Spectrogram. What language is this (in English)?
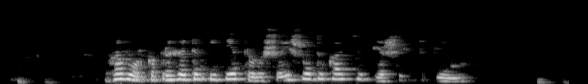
Belarusian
